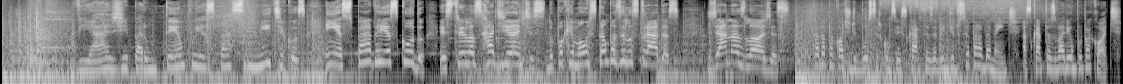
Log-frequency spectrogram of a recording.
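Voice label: commercial ad young epic fantasy female brazilian portuguese voiceover; pokemon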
